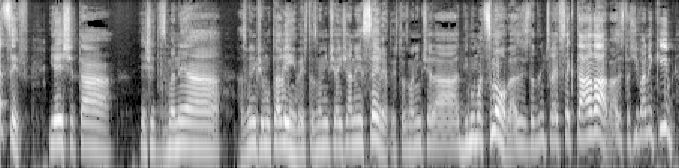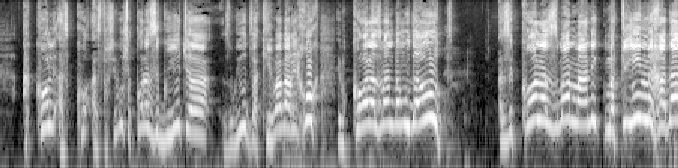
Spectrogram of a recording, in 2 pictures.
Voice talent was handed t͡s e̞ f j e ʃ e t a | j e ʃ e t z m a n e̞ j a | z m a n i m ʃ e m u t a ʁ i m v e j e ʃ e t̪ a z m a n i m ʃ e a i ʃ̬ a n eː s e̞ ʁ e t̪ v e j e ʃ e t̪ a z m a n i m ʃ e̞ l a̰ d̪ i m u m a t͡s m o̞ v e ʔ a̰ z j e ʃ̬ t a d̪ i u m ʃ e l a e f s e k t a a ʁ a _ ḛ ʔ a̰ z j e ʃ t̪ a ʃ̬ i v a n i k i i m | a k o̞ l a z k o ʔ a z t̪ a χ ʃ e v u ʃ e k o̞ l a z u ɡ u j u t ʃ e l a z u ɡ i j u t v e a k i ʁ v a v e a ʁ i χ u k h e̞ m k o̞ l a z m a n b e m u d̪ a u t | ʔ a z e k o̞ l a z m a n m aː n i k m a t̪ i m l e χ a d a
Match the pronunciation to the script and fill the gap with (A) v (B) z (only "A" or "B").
A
